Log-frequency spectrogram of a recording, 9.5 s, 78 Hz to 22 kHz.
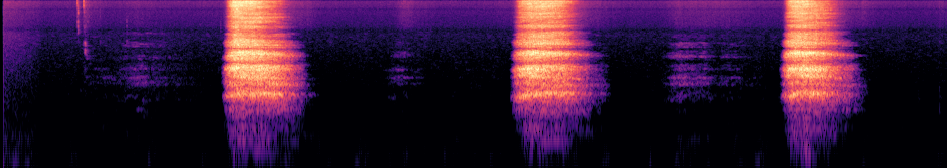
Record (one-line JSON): {"exhalation_length": "9.5 s", "exhalation_amplitude": 32768, "exhalation_signal_mean_std_ratio": 0.38, "survey_phase": "beta (2021-08-13 to 2022-03-07)", "age": "65+", "gender": "Male", "wearing_mask": "No", "symptom_runny_or_blocked_nose": true, "smoker_status": "Never smoked", "respiratory_condition_asthma": false, "respiratory_condition_other": false, "recruitment_source": "REACT", "submission_delay": "3 days", "covid_test_result": "Negative", "covid_test_method": "RT-qPCR", "influenza_a_test_result": "Negative", "influenza_b_test_result": "Negative"}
